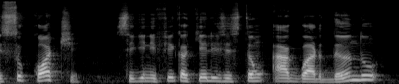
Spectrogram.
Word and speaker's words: Sucot: essa festa também é chamada de festa do sucote se escreve suu c o t e sucot é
